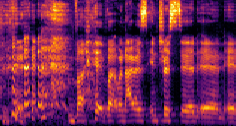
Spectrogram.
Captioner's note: laughing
